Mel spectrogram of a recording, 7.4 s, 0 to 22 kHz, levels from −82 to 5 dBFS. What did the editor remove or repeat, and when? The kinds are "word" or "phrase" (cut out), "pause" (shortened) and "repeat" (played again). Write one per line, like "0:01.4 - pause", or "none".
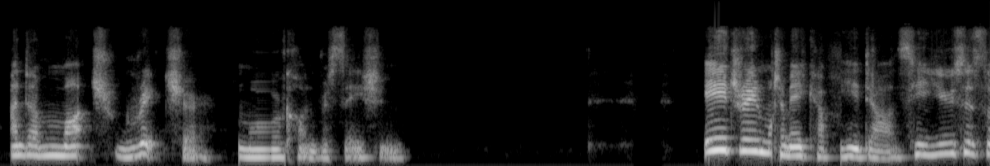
0:01.8 - word
0:02.1 - word
0:05.8 - word
0:06.3 - phrase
